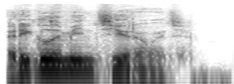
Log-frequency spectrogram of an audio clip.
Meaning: to regulate
- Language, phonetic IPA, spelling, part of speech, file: Russian, [rʲɪɡɫəmʲɪnʲˈtʲirəvətʲ], регламентировать, verb, Ru-регламентировать.ogg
